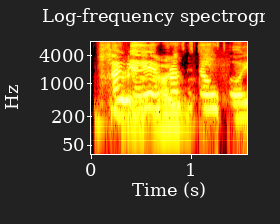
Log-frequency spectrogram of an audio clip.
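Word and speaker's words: Frances de la Tour: It's like France's, like the plural of France, de la Tour. – Francis de la Tour. Yeah. You are actually right with Francis, I think.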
